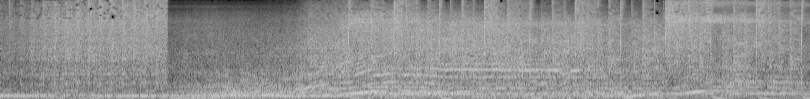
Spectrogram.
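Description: Pack of racing jet skis at a race start: engines running steady on the line, then several revving up together about four seconds in and holding high as they accelerate away, with another rise near the end.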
